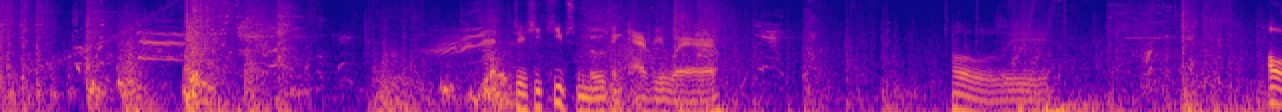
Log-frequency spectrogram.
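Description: Heavy blows land with sharp, thudding impacts.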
